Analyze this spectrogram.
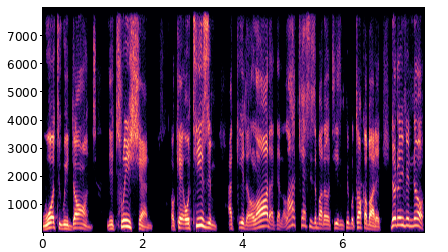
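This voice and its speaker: A man with a Tanzanian accent speaks in an animated tone at a moderate pace, his pitch swinging very widely. The sound is dry and close, with no echo. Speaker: community advocate. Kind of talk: public forum remarks.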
